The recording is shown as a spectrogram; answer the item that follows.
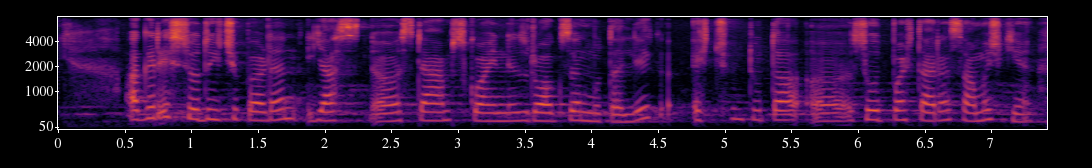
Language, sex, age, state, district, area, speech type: Kashmiri, female, 18-30, Jammu and Kashmir, Shopian, urban, spontaneous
